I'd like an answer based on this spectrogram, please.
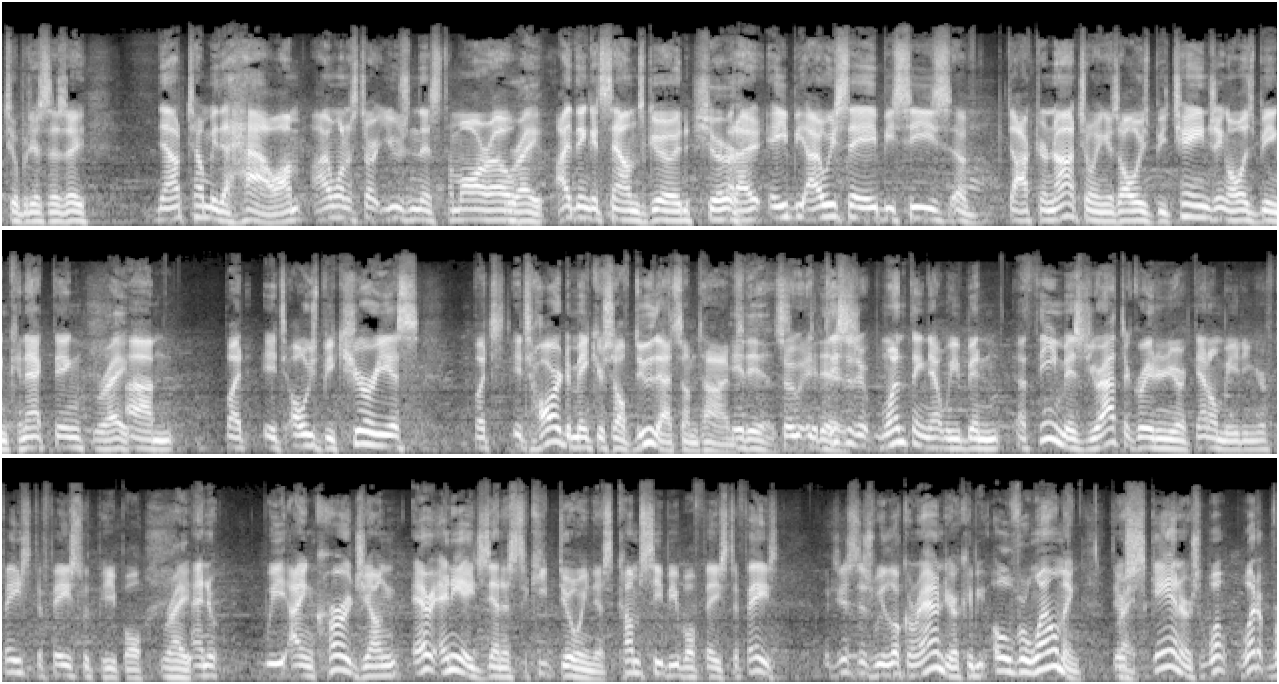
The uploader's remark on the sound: Live from the Benco booth at the GNYDM 2019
